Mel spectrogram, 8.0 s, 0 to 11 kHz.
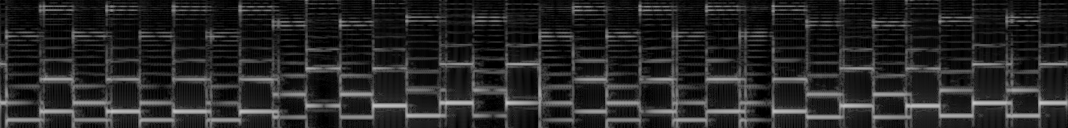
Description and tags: Nord Lead 2 - 2nd Dump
